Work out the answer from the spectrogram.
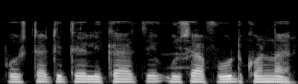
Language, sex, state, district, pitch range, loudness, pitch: Bengali, male, Assam, Hailakandi, 120-130 Hz, -16 LUFS, 125 Hz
